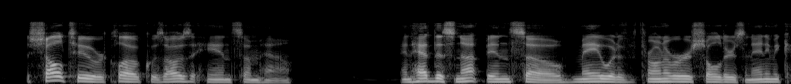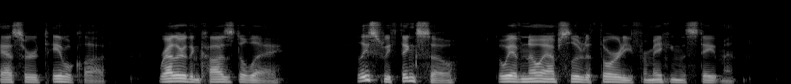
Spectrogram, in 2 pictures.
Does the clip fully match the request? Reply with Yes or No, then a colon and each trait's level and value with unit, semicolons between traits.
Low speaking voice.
Yes: low, 115 Hz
